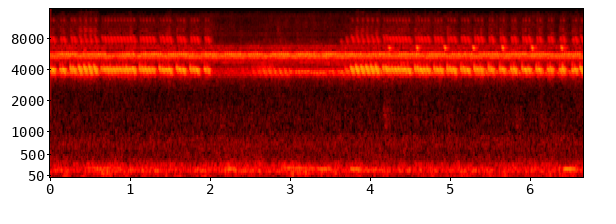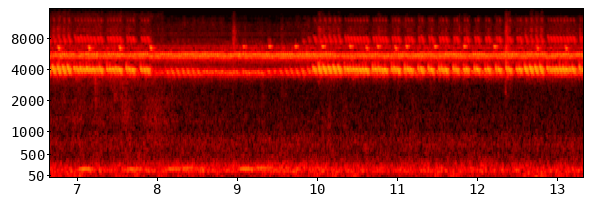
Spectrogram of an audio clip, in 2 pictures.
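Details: Nighttime-style chorus of autumn insects for sleep listening: steady high trilling plus rhythmic chirp bursts returning roughly every four to six seconds, light low rumble in the background.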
